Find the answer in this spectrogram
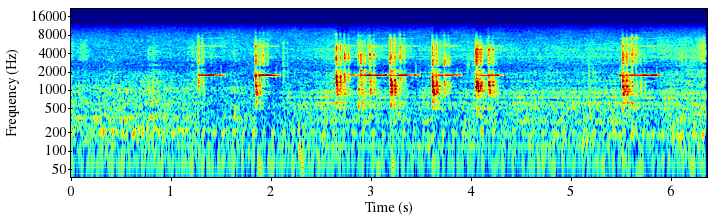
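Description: A series of short electronic beeps with clicks, irregularly spaced and some in quick pairs, like keys being pressed on a beeping keypad.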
